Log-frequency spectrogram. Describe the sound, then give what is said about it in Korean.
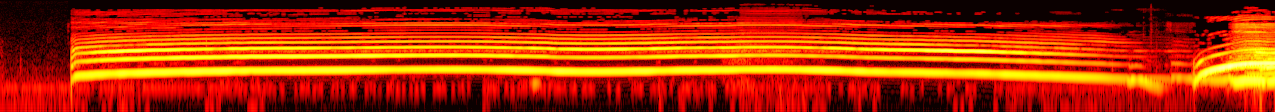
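A voice imitates a siren with the mouth, holding one loud, steady, harmonic-rich wail for about eight seconds with a slight wavering dip, before it breaks off into a brief rising vocal sweep. “어, 입으로 제가 사이렌 소리를 낼 수 있어요.”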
